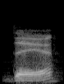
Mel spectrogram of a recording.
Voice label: belarusian alphabet d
